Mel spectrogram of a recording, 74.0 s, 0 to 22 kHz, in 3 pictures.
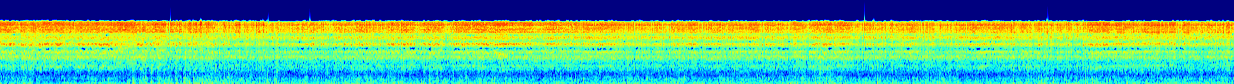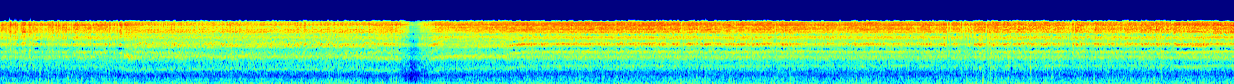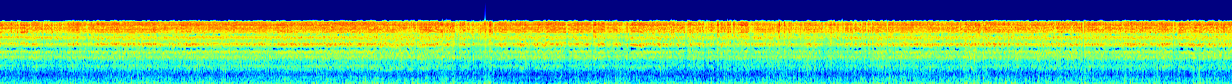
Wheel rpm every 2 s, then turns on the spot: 230, 240, 230, 230, 230, 230, 230, 230, 230, 230, 230, 230, 230, 190, 160, 150, 150, 220, 230, 230, 230, 240, 230, 230, 230, 230, 230, 230, 220, 230, 230, 230, 230, 230, 220, 220, 220.
none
